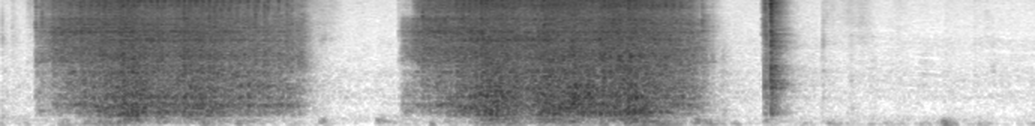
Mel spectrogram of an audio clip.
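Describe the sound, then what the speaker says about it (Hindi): A sewing machine stitches along a kurti neckline in two steady whirring runs of about two seconds each, close and loud, followed by a short clack. "इसके ऊपर हम एक बार फिर सिलाई लगाएंगे।"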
